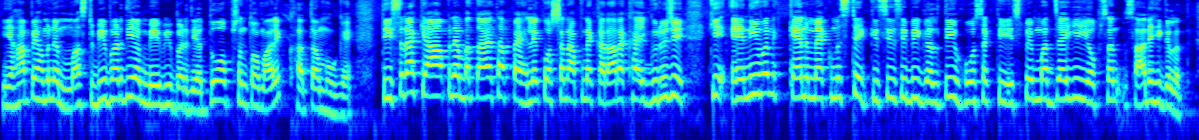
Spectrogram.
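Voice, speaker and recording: A man teaching an exam-prep English lesson, explaining step by step and reading English sentences out slowly. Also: high-pitched. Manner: addresses students warmly as dear children.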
